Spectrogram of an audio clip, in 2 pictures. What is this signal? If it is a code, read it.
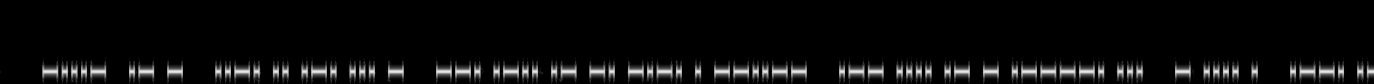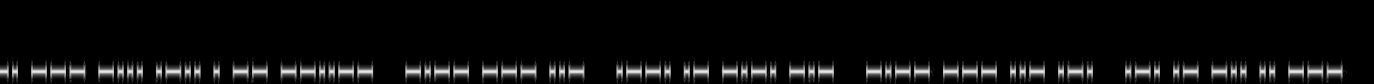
Morse code, heard as a keyed tone, about 25 wpm, 600 Hz. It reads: <BT> AT FIRST GLANCE, WHAT'S THE PROBLEM, YOU PACK YOUR RADIO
